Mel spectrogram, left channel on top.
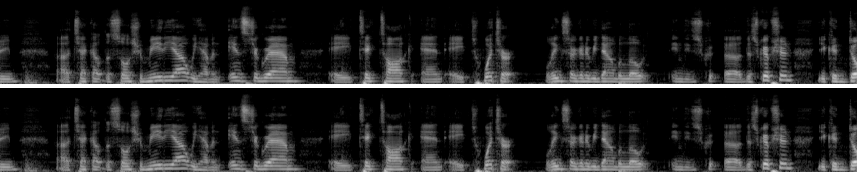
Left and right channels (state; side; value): identical; both; correlation 1.00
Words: Check out the social media. We have an Instagram, a TikTok, and a Twitter. Links are going to be down below in the description. You can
